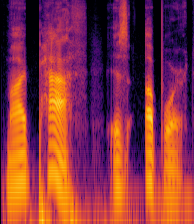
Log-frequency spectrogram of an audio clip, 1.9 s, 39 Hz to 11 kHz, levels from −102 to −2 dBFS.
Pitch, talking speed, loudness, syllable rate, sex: 90 Hz, 125 wpm, -21 LUFS, 3.3 syllables/s, male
